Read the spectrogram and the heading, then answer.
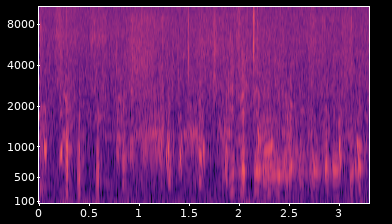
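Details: Chickens clucking closely, a run of short clucks leading into a longer wavering cackle from several hens.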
